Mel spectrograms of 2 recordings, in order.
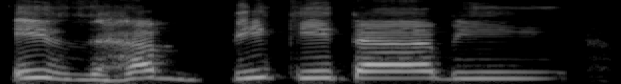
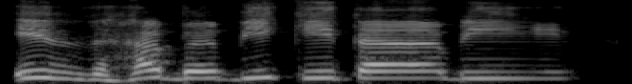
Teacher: We will not do any qalqala for the first letter ba, because then I am reciting the first ba with idhar, and this is I need to avoid, because here in mutamathilan letters I have the conditions of idgham, and this idgham is idgham kamil. · the first letter ba, which is sakin, will completely merge into the second letter ba, which is mutaharrik, and we will recite it like this, idhab bi kitabi.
